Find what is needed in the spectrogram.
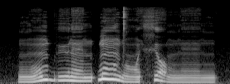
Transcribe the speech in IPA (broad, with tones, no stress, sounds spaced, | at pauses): ŋ õ˩˥ b y˧ ɾ ẽ˧ n ɓ õ˥ d ɔ̃˩ xʲ ɔ˥˩ ŋ ẽ˩ ŋ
